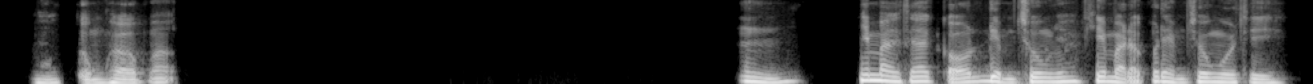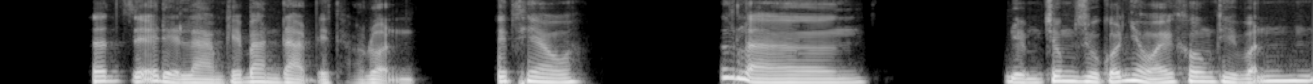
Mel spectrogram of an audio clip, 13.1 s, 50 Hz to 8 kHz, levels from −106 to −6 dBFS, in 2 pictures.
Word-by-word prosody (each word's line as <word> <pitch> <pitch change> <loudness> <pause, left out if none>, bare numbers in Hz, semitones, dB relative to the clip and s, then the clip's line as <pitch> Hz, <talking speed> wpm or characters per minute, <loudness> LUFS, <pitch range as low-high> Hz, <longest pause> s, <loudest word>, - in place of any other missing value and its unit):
Ừm, 115 -1 -3
tổng 110 0 -3
hợp 115 -2 0
á. 135 - -3 2.9
Ừm, 150 -2 0 0.3
nhưng 200 0 +5
mà 185 - +5
thực 160 - +1
ra 165 0 +1
có 145 -3 -1
điểm 160 -6 +1
chung 150 +5 +1
nhá. 155 +2 +2
Khi 165 - +1
mà 150 -3 +2
đã - - -1
có 165 - -2
điểm 135 -5 +1
chung 145 +3 +1
rồi 135 -1 +2
thì 120 -2 -1 0.6
rất 170 0 -1
dễ 155 - 0
để 145 -6 +2
làm 115 -2 0
cái 130 - -1
bàn 145 -2 +1
đạp 125 -4 0
để 110 - -2
thảo 110 - -12
luận 115 -1 -3 0.4
tiếp 165 - +1
theo 145 -6 +2
á. 140 - +1 0.7
Tức 290 -2 +2
là 130 - +2 0.9
điểm 130 -2 +1
chung 170 +4 +4
dù 155 -2 +3
có 150 - +3
nhỏ 180 -6 +5
hay 135 - +3
không 160 0 +2
thì 150 -3 +2
vẫn 175 +7 +2
145 Hz, 205 wpm, -23 LUFS, 125-165 Hz, 2.9 s, nhưng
